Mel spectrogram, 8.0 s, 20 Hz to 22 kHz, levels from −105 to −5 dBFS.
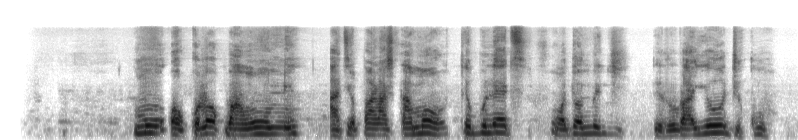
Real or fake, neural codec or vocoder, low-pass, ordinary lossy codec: fake; codec, 44.1 kHz, 7.8 kbps, Pupu-Codec; 10.8 kHz; none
